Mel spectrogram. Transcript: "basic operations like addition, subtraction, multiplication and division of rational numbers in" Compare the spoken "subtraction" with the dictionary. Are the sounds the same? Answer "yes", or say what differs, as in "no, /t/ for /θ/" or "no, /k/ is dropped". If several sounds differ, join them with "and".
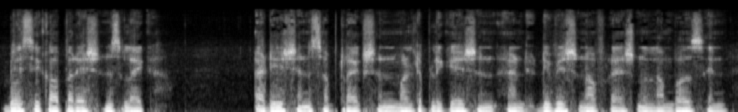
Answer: yes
